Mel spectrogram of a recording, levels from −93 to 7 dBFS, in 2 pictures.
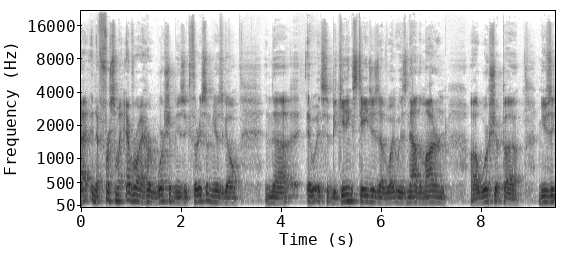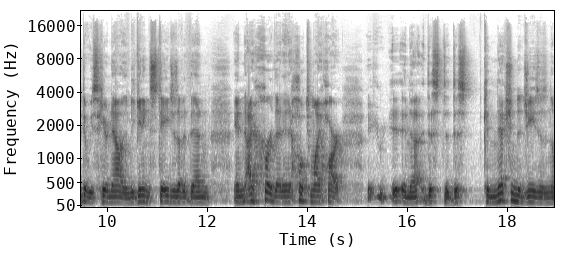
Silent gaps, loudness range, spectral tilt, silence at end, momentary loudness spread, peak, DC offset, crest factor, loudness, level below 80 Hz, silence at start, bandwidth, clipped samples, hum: none; 2 LU; -5 dB/octave; 0 s; 10 LU; -2 dBFS; under 0.1%; 16 dB; -17 LUFS; -66 dBFS; 0 s; over 20 kHz; under 0.1%; none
